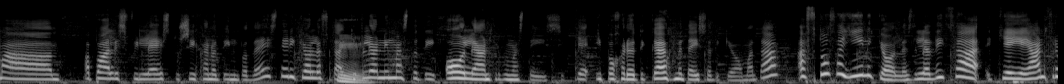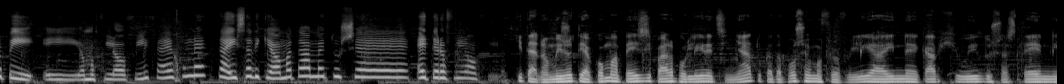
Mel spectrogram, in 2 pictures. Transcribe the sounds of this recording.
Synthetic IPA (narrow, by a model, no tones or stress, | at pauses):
mɐ | ɐpo̞ɐle̞sfile̞st̪usixɐno̞t̪iinipo̞ðe̞st̪e̞ɾiceo̞lɐːft̪ɐceple̞o̞nimɐst̪e̞o̞t̪io̞liɐnθɾo̞piimɐst̪eisice̞ʔipo̞xɾe̞o̞t̪ikɐe̞xume̞t̪ɐisɐðice̞o̞mɐt̪ɐː | ft̪o̞θɐʝiniceo̞lezðilɐðiθɐce̞iɐnθɾo̞piio̞mo̞filo̞filiθɐe̞xune̞t̪ɐisɐðiceo̞mɐt̪ɐme̞t̪useet̪e̞ɾo̞filo̞filuscit̪ɐno̞mizoot̪iɐko̞mɐpe̞zipɐɾɐpo̞liɾet͡siɲɐt̪ukɐt̪ɐpo̞soio̞mo̞filo̞filiɐine̞kɐpçuiðusɐsθe̞ni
